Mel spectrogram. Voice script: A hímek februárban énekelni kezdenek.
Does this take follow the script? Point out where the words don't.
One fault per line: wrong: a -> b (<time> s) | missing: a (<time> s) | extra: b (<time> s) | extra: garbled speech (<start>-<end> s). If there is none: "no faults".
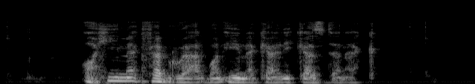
no faults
